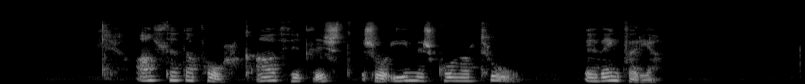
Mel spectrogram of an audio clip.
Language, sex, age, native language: Icelandic, female, 70-79, Icelandic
